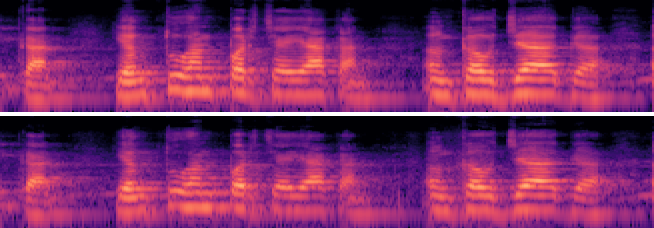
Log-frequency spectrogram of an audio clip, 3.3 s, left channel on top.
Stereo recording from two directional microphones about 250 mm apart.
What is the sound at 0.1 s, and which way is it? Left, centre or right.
A man's voice, left.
